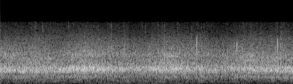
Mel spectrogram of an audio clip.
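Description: Steady, dense applause from a large stadium crowd of football fans as the players go to the centre of the pitch after a derby between Sporting and Real Oviedo, a continuous wash of clapping with a faint murmur of cheering underneath and no clear voices standing out.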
